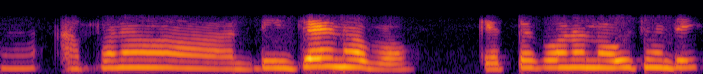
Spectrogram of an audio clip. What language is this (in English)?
Odia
